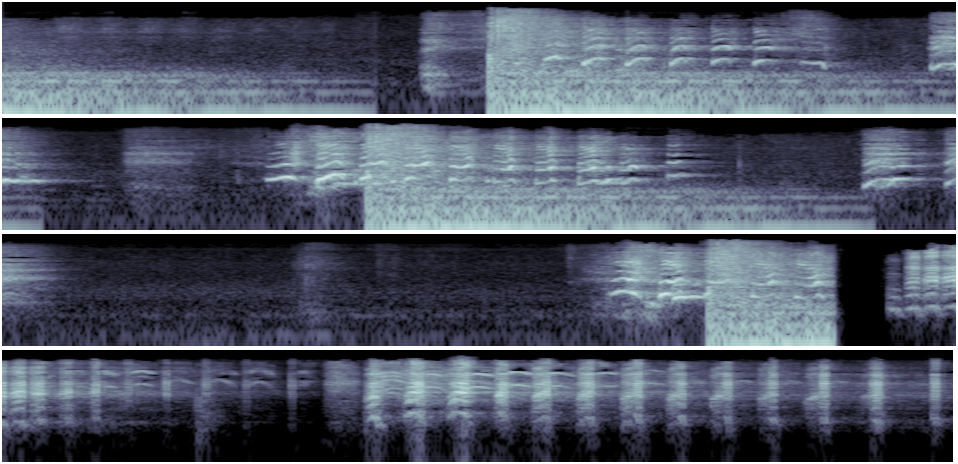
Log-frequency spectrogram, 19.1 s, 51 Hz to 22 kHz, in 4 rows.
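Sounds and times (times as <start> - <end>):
deep booming bass: 0.0 - 4.8, 6.6 - 9.1, 13.1 - 13.7
comic laughter sound effect: 2.1 - 5.0, 6.1 - 8.4, 12.6 - 19.0.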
